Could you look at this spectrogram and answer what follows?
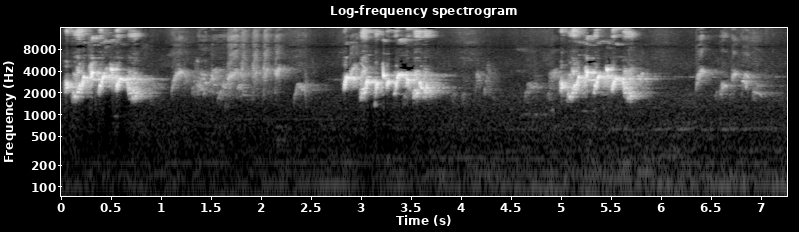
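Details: Red-whiskered bulbul known for its fine voice, repeating lively warbled phrases about every two seconds, each a cascade of rich whistles followed by softer trailing chirps, with a low hum behind.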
